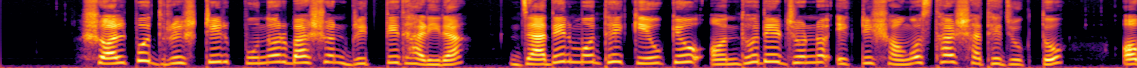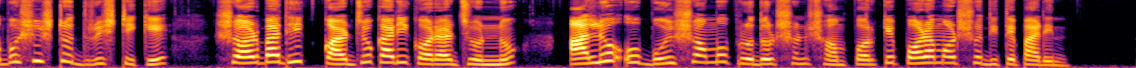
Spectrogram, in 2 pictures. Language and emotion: Bengali, neutral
